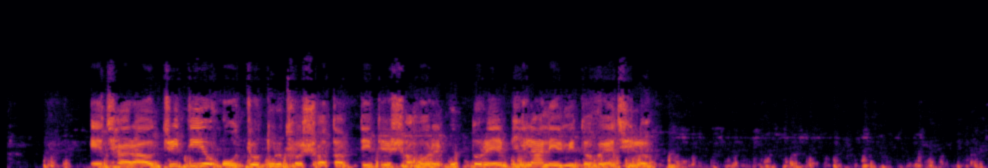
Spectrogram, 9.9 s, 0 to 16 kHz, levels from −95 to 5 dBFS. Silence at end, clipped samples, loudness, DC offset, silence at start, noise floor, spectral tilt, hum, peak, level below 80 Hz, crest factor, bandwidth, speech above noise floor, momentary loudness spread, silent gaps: 0.05 s; under 0.1%; -22 LUFS; under 0.1%; 0.45 s; -44 dBFS; -5.5 dB/octave; none; -8 dBFS; -60 dBFS; 14 dB; 7.4 kHz; 23 dB; 21 LU; none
